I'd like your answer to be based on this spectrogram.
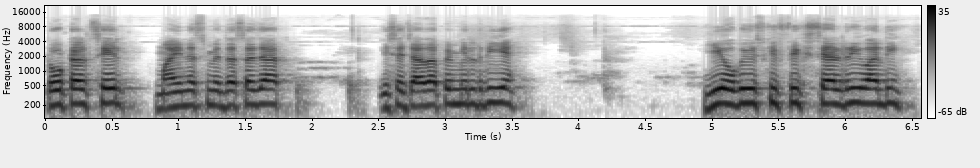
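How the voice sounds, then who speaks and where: A man's voice: high-pitched, little pitch movement, a little mellow. A male teacher giving an exam-prep math lesson, explaining each step and asking his students rhetorical questions. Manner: reads English questions slowly, mixing Hindi and English.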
